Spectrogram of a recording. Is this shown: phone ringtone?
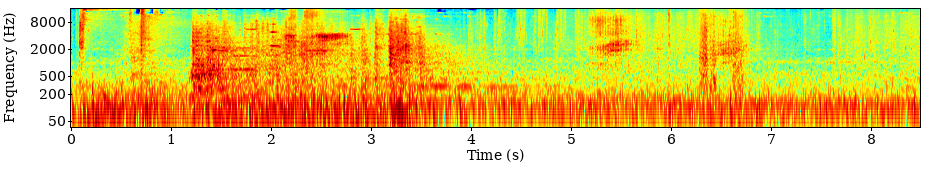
no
